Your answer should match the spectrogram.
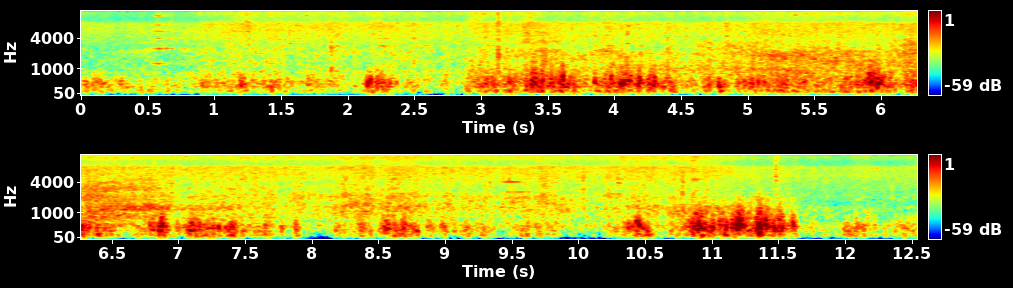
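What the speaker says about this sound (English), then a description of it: "Getting a little windy out here too." Steady wind buffets the microphone in rumbling gusts on a city bike lane on Columbus Avenue, swelling and easing throughout, with a louder rush near the end.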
